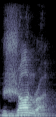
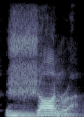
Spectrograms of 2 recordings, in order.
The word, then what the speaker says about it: genre: would you say it the correct pronunciation is genre pay attention to the first sound it's like but you have to put your voice into it genre genre next up is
